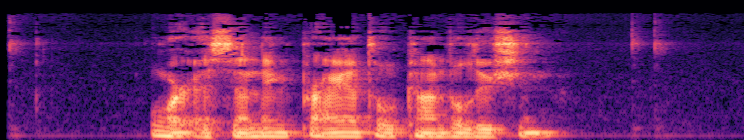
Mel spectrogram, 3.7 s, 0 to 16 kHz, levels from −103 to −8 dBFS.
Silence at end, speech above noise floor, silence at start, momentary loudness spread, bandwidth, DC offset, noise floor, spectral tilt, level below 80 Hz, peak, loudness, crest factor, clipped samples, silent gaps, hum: 0.95 s; 46 dB; 0.05 s; 9 LU; 11 kHz; under 0.1%; -63 dBFS; -4.5 dB/octave; -42 dBFS; 0 dBFS; -17 LUFS; 20 dB; under 0.1%; none; none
